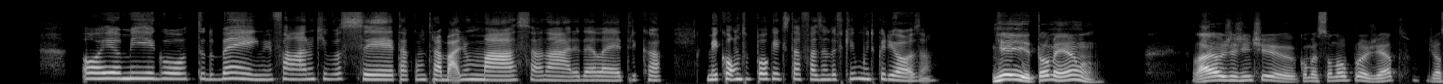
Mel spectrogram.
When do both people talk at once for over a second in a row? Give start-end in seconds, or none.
none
